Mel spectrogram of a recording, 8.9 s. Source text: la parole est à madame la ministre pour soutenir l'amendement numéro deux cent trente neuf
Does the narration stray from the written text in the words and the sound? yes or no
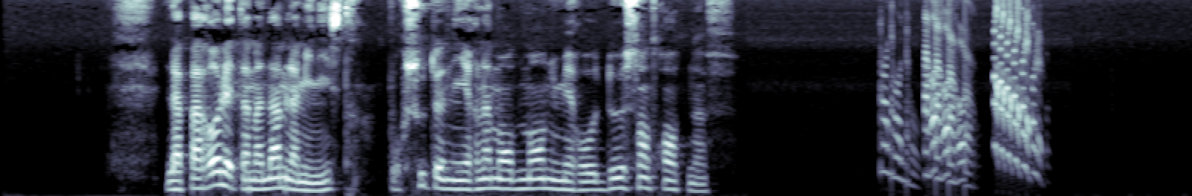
yes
